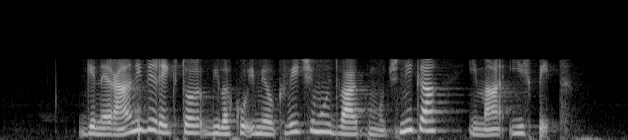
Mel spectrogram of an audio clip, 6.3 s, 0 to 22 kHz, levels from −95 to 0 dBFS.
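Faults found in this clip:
Packet loss with pitch repetition at 1.38 s, just before "direktor bi lahko imel": brief buzzy hold on the speech, one 10 ms gap bridged by repeating the last pitch period. Probable component: jitter buffer / PLC. Telephone band, G.711-style, none or faint coding damage.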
